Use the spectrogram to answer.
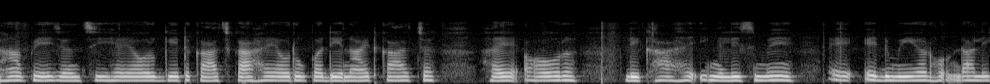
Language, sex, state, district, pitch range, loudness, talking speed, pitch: Hindi, female, Uttarakhand, Tehri Garhwal, 180-190 Hz, -16 LUFS, 150 wpm, 185 Hz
